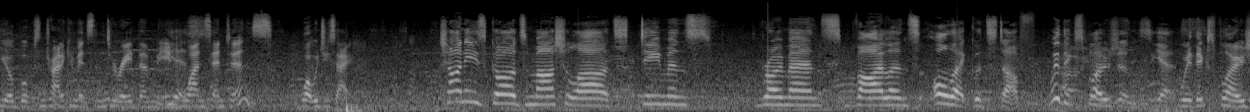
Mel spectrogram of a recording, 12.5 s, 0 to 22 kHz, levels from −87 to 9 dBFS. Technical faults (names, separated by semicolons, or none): clock drift buffer slips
